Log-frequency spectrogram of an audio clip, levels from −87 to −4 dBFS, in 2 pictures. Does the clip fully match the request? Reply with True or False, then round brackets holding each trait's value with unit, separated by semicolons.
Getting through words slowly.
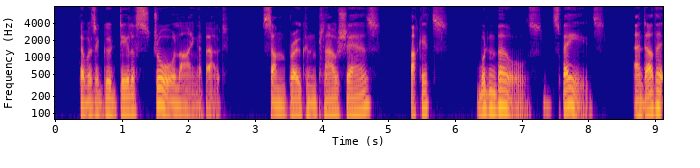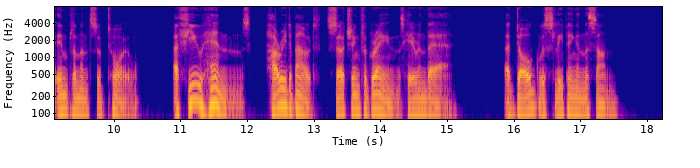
True (130 wpm)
